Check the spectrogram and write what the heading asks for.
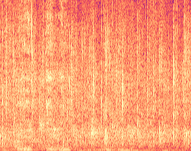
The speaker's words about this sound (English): Let's applaud those who said yes to Jesus today. So proud of you.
